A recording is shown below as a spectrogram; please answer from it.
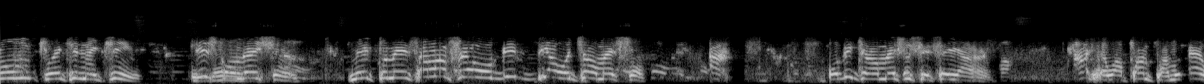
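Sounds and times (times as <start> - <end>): person talking over phone: 0.0 - 12.0.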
